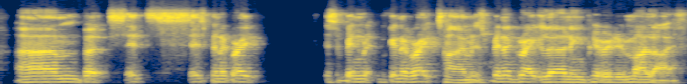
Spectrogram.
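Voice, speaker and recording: A man with an English accent talks at a fairly slow pace, his loudness very even throughout. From England. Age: 80s+. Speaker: retired business mentor. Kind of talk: interview. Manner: halting.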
